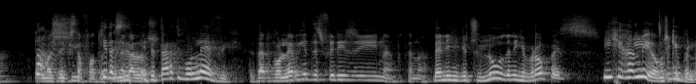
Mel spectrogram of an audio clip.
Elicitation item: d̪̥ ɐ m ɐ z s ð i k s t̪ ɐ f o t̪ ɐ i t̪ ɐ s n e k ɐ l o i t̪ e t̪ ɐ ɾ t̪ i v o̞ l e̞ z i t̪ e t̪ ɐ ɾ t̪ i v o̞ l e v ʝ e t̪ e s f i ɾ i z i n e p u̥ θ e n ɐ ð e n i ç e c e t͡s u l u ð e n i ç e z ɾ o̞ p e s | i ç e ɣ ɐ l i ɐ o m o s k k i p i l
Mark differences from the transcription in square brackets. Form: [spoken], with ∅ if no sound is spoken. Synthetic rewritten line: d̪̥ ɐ m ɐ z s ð i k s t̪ ɐ f o t̪ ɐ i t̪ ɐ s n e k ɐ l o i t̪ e t̪ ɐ ɾ t̪ i v o̞ l e̞ [v] i t̪ e t̪ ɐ ɾ t̪ i v o̞ l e v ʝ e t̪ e s f i ɾ i z i n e p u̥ θ e n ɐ ð e n i ç e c e t͡s u l u ð e n i ç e [v] ɾ o̞ p e s | i ç e ɣ ɐ l i ɐ o m o s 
